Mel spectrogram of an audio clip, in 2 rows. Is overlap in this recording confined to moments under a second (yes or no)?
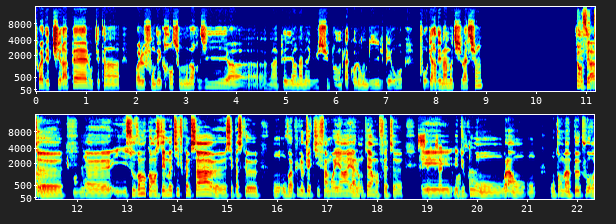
no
